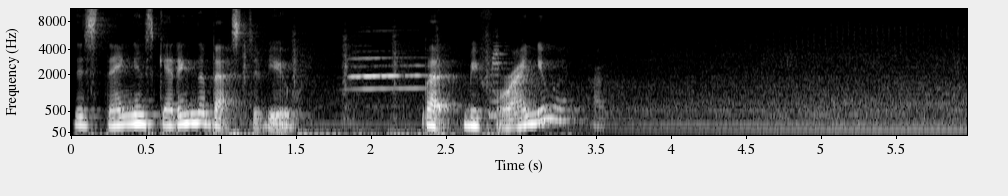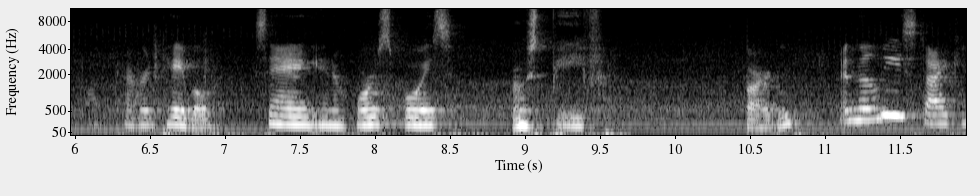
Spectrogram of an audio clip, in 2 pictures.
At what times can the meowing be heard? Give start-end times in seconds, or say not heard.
1.0-2.9, 6.3-7.0.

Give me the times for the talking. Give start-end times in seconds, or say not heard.
0.0-3.5, 6.1-9.7, 10.4-11.8.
